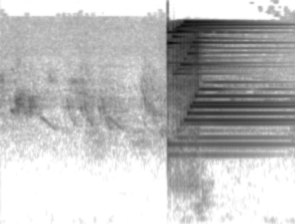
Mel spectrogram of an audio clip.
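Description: A bright, high chime sound effect, struck once just over a second in, ringing with several clear tones and fading away over about a second.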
